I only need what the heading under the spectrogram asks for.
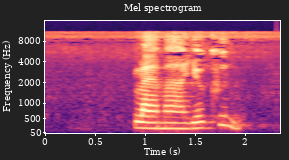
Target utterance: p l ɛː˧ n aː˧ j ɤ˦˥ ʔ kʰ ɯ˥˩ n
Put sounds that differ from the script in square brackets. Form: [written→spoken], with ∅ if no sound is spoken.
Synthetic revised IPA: p l ɛː˧ [n→m] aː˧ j ɤ˦˥ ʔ kʰ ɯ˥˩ n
